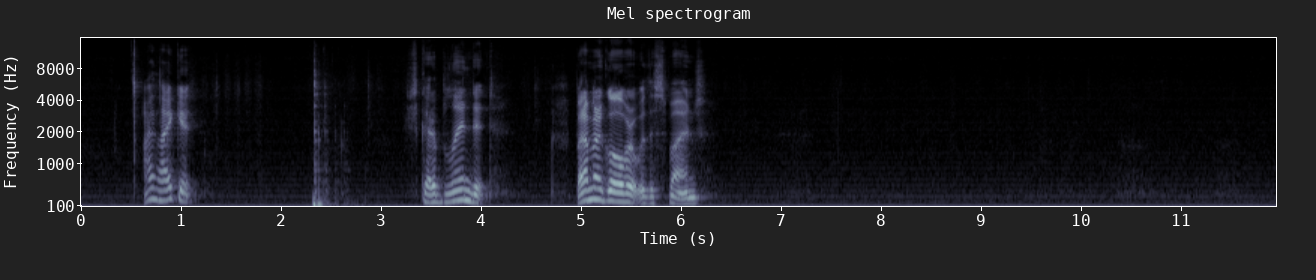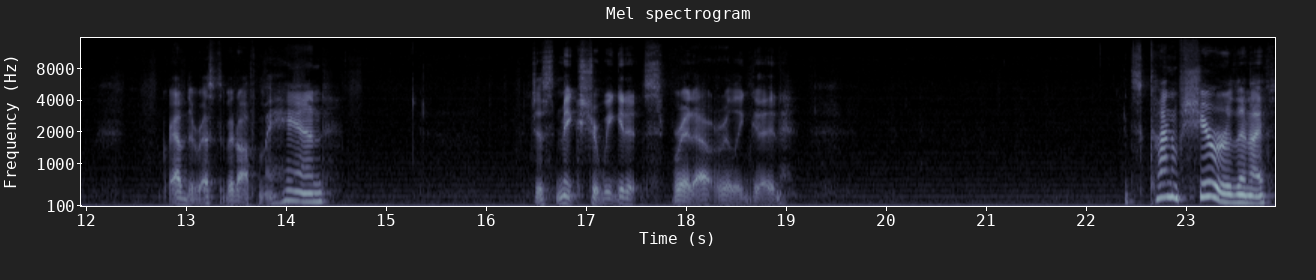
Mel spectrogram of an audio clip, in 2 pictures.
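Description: An elderly woman talks calmly and close by, in short bursts with pauses.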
